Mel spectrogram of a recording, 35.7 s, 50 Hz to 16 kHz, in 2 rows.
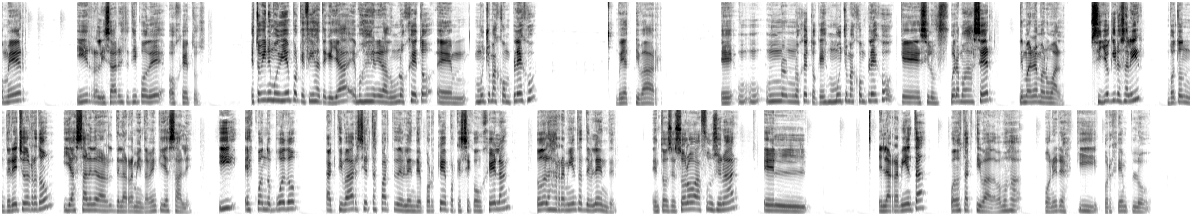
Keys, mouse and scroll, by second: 3.8 scroll down 3, 6.3 scroll up 2, 10.8 scroll up 1, 16.3-17.4 scroll down 1, 21.7-29.9 drag, 29.9 scroll up 2, 30.3-31.4 middle drag, 33.0-35.6 drag.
